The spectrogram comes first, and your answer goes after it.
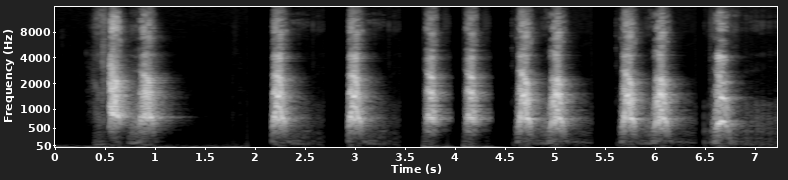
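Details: A Shih Tzu dog barks in clean repeated bursts, often paired in quick doubles, after a short pause near the start; no other sounds stand out.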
